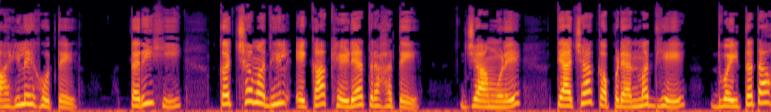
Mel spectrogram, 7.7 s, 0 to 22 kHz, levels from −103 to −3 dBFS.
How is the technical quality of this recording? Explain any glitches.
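No technical faults can be heard anywhere in the recording, so there are no glitches to explain.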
